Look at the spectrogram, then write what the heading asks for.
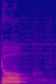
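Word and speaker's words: talk: टॉक, इसमें भी ए के बाद में एल आ रहा है हमारा।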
